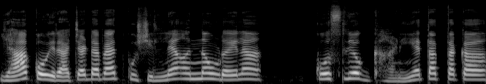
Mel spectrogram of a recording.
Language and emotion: Goan Konkani, disgusted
